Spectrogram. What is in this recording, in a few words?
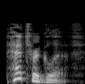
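"petroglyph", English, British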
